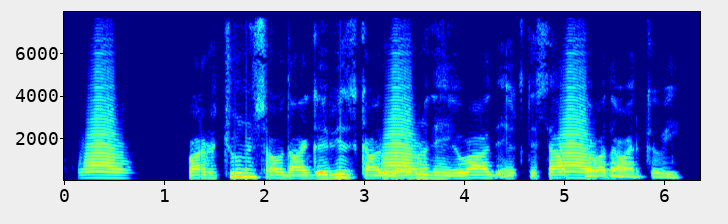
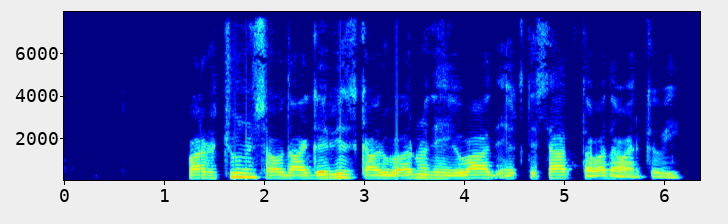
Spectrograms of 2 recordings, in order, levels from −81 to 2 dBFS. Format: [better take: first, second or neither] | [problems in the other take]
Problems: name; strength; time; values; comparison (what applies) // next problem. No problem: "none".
second | background sound (Brass instrument); 1 dB above the speech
